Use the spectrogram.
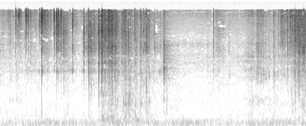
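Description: A small metal blade shaves and scrapes curls off the surface of a solid oval bar of soap with a dark purple outer layer and a green core, held in one hand. Quiet, crisp, bright scraping and crinkly shaving bursts come in quick irregular strokes, with a lull in the middle before the scraping picks up again.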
